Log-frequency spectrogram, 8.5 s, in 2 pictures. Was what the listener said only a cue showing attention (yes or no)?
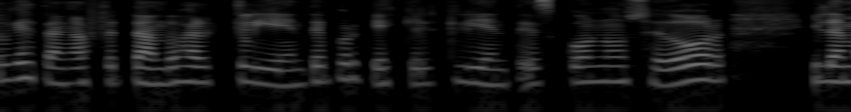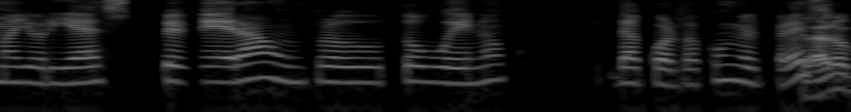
no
